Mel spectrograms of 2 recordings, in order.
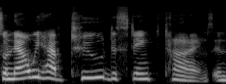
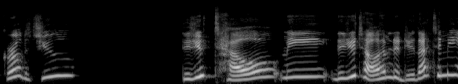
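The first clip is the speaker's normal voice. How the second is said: higher-pitched, halting disbelief; imitated confronting question; 7 semitones higher than usual. A D asking Laura what she told him, imitated confronting question. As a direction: act out questioning a friend point-blank.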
